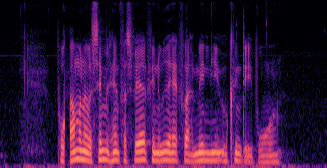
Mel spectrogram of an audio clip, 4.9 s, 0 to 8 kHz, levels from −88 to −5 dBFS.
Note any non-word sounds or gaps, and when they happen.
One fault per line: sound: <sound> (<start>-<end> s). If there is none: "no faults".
sound: dropout (1.0-1.1 s)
